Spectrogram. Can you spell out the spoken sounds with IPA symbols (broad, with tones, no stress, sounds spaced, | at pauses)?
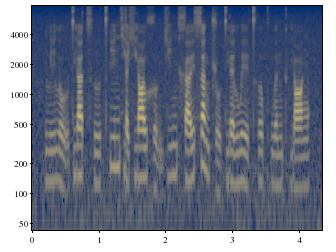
l i˧˥ l o̰˨˩ ʊ̯ t̪ j ä˥ t͡sʰ ɹ̩˧˥ t̪ʰ i˥ n ɕ j ä˨ ɕ j ɑ˥ ʊ̯ x ɤ̰˨˩ ŋ ɕ i˥ ŋ x a˧˥ ɪ̯ s a˥˩ n ʈ͡ʂ o˩ ʊ̯ t̪ j ɛ˥˧ l w e˥˩ ɪ̯ t̪ʰ ɤ˥ pʰ w ə˥ n pʰ j ɑ˥ ŋ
